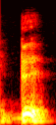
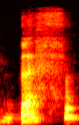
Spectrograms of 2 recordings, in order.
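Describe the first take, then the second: First: The vowel is closed and the final f is silent. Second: The vowel is open and the final f sounds. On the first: It refers to several animals. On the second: It refers to one animal.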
